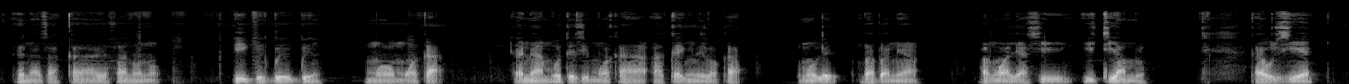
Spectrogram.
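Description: From start to finish the speech has a clear ceiling at about 12.4 kHz, with nothing above it, and a dull, smeared quality plus a fizzy, warbling edge on sibilants and held vowels. This is likely AAC compression, consistent with AAC-LC at a low rate near 32 kbps, where quantising each frame's spectrum throws away detail. A spectrogram would show the hard top edge, patchy holes and blocky, noise-filled bands in the upper range.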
